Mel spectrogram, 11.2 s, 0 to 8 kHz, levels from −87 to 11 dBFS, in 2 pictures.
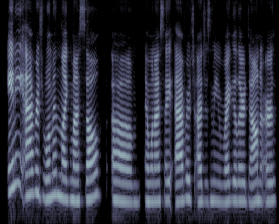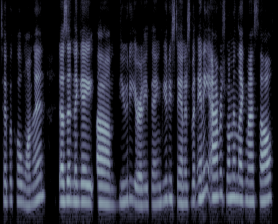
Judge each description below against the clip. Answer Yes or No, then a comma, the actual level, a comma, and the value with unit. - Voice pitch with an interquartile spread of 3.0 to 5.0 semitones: No, narrow, 2.5 semitones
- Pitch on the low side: No, high, 210 Hz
